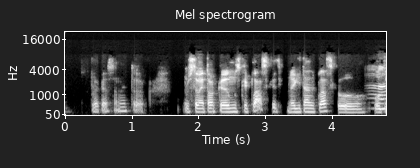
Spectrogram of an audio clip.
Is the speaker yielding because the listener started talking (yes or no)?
yes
